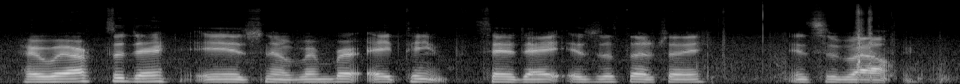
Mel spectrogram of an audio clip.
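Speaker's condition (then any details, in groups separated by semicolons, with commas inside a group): Brain injury (brain shearing); voice sounds poor, hard to sing or accentuate, weak throat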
